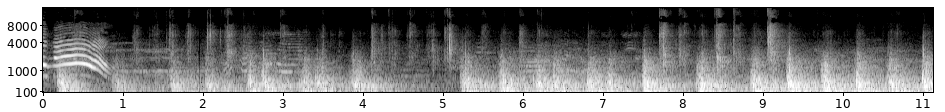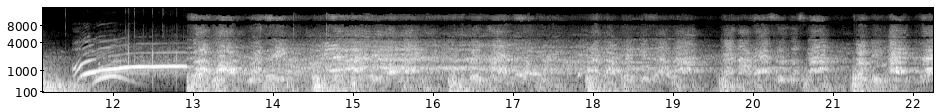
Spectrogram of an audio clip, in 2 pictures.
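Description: Step team stepping on a stage: rhythmic, hard-hitting stomps and claps. About thirteen seconds in, a crowd cheers and screams loudly and keeps it up.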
